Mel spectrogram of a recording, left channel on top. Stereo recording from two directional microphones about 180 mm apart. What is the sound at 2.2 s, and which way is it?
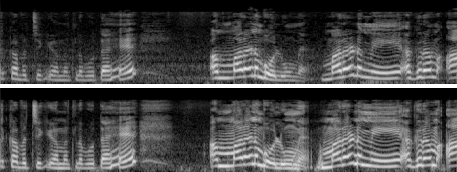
A woman's voice, 45° right (ahead or behind).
